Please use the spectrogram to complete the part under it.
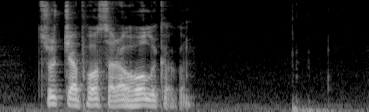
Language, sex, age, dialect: Faroese, male, 15-35, Suðurstreymoy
